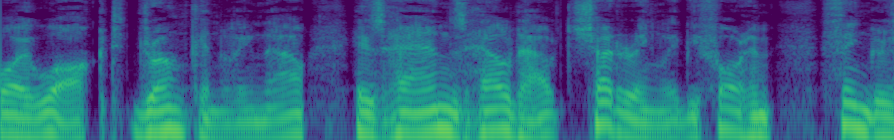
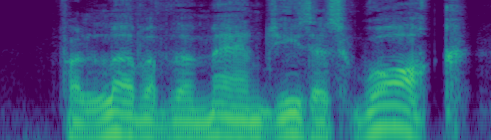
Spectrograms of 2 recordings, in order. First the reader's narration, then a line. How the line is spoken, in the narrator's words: the gunslinger said roughly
